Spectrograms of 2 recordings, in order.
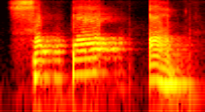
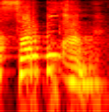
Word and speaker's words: सर्प: आप कौन हैं, तो उन्होंने कहा सप्पा अहम, जबकि उनको बोलना था सर्प अहम। तो उन्होंने क्या किया, उस सर्प ने इस र का उच्चारण वहां पर नहीं किया। तो जब गोणिका ने पूछा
